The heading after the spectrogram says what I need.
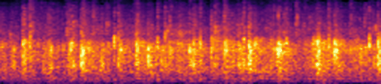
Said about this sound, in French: On peut applaudir, oui.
